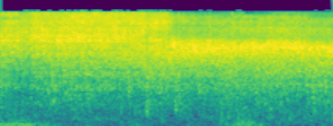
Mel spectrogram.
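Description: Heavy rain pouring down onto wet, flooded pavement, a dense steady hiss. A low rumble of wind on the microphone dies away in the first half second.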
